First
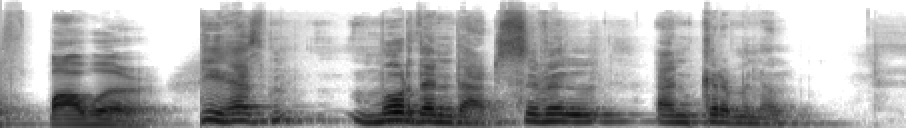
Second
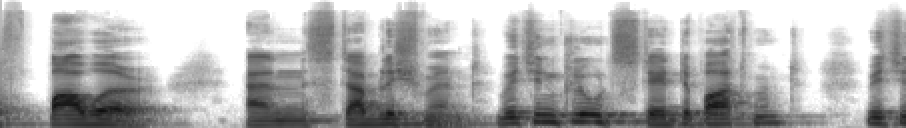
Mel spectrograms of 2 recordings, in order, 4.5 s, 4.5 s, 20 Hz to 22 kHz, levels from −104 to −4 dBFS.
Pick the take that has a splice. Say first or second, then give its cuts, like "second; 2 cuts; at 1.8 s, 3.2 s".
first; 1 cut; at 1.0 s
